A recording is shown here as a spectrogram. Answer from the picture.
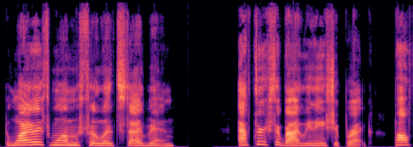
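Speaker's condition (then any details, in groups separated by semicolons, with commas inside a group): Hemiplegic cerebral palsy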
